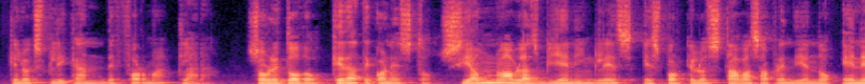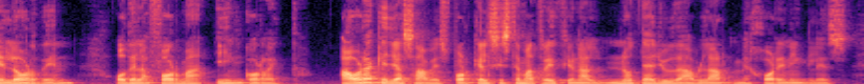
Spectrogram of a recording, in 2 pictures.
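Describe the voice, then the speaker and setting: Low-voiced male English teacher. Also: lively intonation, fairly quick. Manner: direct, addresses the listener, models English words. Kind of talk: scripted online lesson.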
